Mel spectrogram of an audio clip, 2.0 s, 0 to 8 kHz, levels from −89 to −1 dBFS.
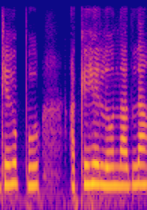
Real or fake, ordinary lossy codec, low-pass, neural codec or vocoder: fake; none; 7.2 kHz; codec, 16 kHz, 2 kbps, X-Codec, HuBERT features, trained on general audio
